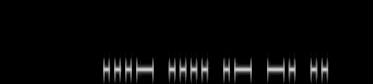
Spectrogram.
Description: Morse code, heard as a keyed tone, about 22 wpm, 700 Hz. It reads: VHANI
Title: Code Groups - 5 Letters - 22wpm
